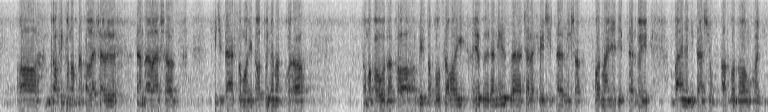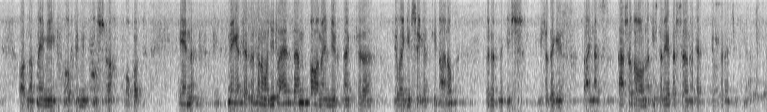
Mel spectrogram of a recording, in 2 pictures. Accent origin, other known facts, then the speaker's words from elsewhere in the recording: Pápa, Veszprém County, Hungary; én pápai vagyok, tehát azon a vidéken nem nagyon ismerjük sem a bányászatot, sem a bányászok életét.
